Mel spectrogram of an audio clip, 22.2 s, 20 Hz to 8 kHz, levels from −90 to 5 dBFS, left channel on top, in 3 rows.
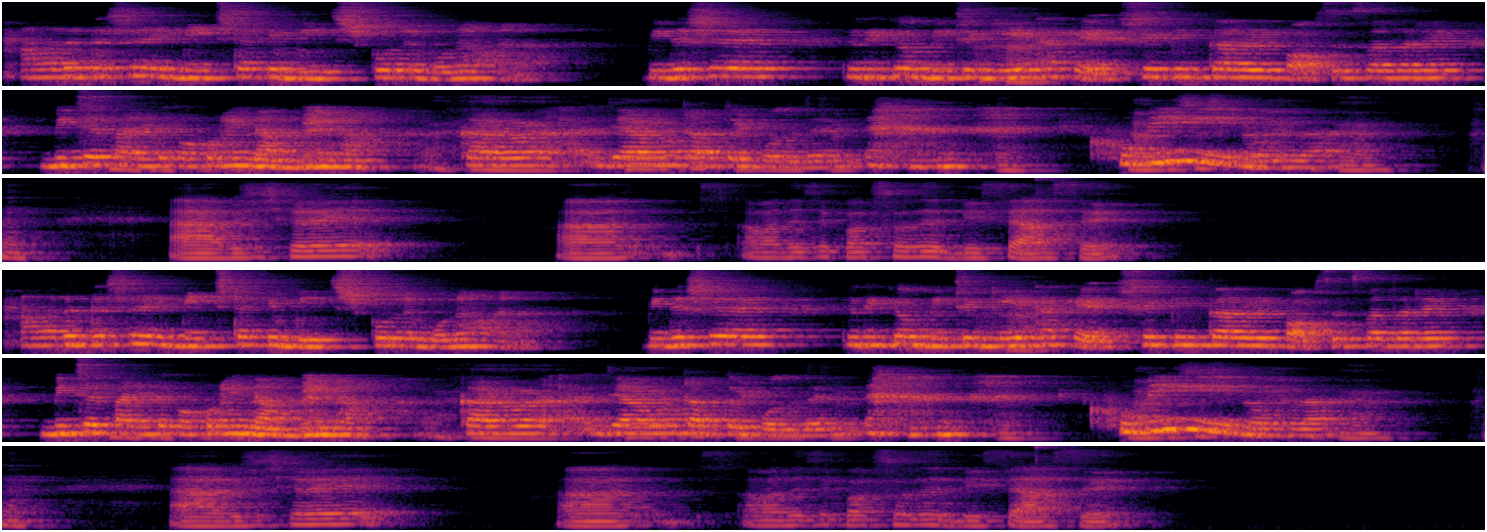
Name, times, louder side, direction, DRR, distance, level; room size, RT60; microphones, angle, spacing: voice 1, 0.1-2.7 3.2-3.8 4.2-12.5 12.9-14.1, right 2 dB, 35° right, -2 dB, 0.9 m, -29 dB
voice 2, 4.9-5.2 8.0-8.3 9.5-10.2 10.5-11.7 12.4-14.3 14.8-16.8 17.6-18.2 18.5-20.4, left 1 dB, 30° left, 1 dB, 0.4 m, -40 dB
4.3 x 2.4 x 4.0 m, 0.68 s
head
